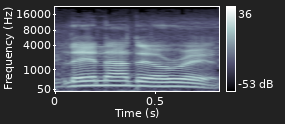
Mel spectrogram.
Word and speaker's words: Lana Del Rey: 呃，对，好，接下来你要介绍这首叫做那个，他哎，这应该怎么念？Lana Del Rey 是不是？ – 对对，Lana Del Rey。 – Lana Del Rey，然后是一首叫做 Video Games 的歌，对啊，你你要分享一下，就是和他的故事嘛，还有你怎么会找到这首歌？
